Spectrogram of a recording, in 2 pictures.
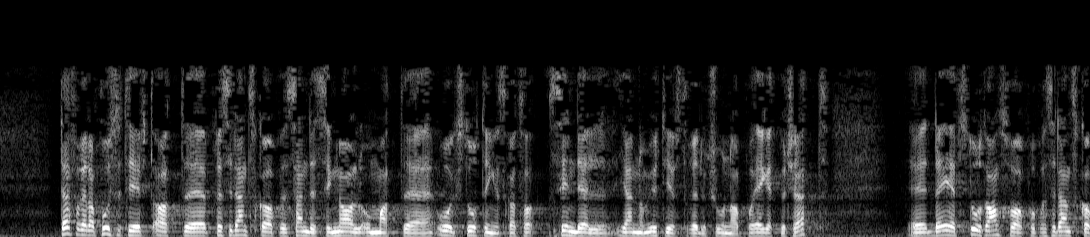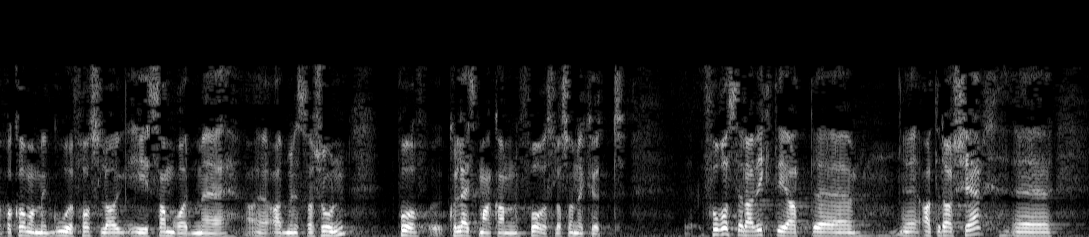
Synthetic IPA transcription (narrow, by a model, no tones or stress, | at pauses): d̪̥æɾfɔɾɛʁɾd̪ɛpʰʊsɪt̪ʰiːft̪ʰɑt̪pʰʁɛsɪd̪ɛnt̪skɑːpəsɛnd̪əsɪŋnɑːlɔmɑt̪oːɡst̪uːʁt̪ʰɪŋːəskɑt̪ʰɑːsɪnd̪eːljɛnːʊmʉːt̪ʰjɪft̪sʁɛd̪ʉkʂuːnəʁpʰɔeːɡət̪̚bʉd̪ʂɛt̪ | d̪ɛæɾɛt̪st̪uːʁt̪ɑnsʋɑːʁpʰɔpʰʁɛsɪd̪ɛnt̪skɑːpɔkʰɔmːəmɛɡuːəfɔʁslɑːɡɪsɑmʁoːd̪mɛɑ̰d̪mɪnɪst̪ʁɑʂuːnn̩ | pʰɔkʰʊlæɪsmɑnkʰɑnfoːɾəsloːsɔnːɑkʰʉt̪ː | fɔɾɔsɛʁd̪ɛʋɪkt̪ɪɑt̪ | ɑ̰t̪̚d̪ɛd̪ɑːʂeːʁ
